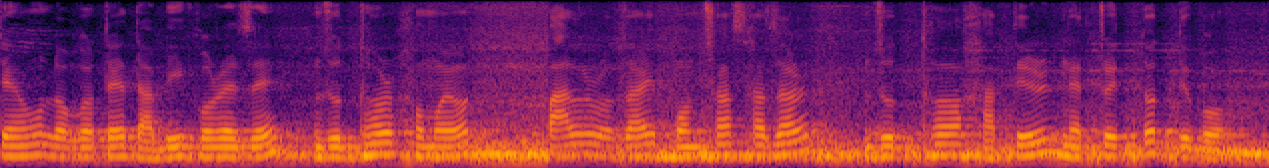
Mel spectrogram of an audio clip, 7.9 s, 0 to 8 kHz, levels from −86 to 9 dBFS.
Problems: constant background noise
